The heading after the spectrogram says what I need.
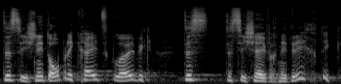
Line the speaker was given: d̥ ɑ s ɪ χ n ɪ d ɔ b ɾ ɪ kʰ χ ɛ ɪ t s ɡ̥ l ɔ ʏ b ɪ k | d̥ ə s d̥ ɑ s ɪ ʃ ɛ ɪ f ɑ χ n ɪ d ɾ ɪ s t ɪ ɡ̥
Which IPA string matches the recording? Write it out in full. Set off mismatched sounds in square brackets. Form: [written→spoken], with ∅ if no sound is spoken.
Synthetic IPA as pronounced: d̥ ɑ s ɪ [χ→ʃ] n ɪ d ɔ b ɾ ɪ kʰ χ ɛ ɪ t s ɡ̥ l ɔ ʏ b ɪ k | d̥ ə s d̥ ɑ s ɪ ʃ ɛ ɪ f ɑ χ n ɪ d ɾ ɪ [s→χ] t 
